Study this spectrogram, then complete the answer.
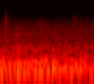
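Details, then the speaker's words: Wall-mounted Welhome fan motor powered on but stalled on a seized shaft: steady low electrical hum with no blade whoosh, too stiff to turn by hand; fixed by cleaning and oiling the shaft and bushing. "Hai setan coba menggunakan listrik Hai apakah masih ada getaran kita hidupkan dulu saklarnya ternyata getarannya ada"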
